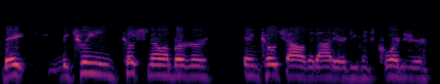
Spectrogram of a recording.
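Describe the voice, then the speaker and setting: A man's voice: on the high side, steady tone, brisk, no room sound. Older man on a tinny phone line. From Florida. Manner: rambling anecdotes with restarts, emphatic, laughs often. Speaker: former college football player, guest. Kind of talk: interview storytelling.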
